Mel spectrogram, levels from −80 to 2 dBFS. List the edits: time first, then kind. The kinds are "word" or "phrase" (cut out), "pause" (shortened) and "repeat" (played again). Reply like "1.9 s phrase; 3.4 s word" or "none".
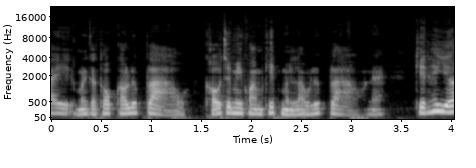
1.4 s pause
